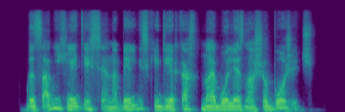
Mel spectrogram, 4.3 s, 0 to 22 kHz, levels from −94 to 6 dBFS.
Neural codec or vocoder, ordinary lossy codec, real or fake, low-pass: autoencoder, 48 kHz, 32 numbers a frame, DAC-VAE, trained on Japanese speech; none; fake; 14.4 kHz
